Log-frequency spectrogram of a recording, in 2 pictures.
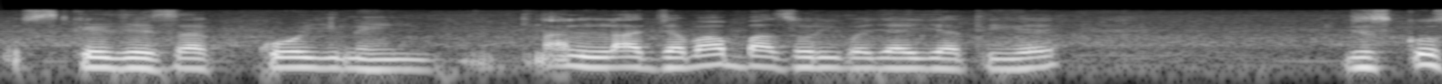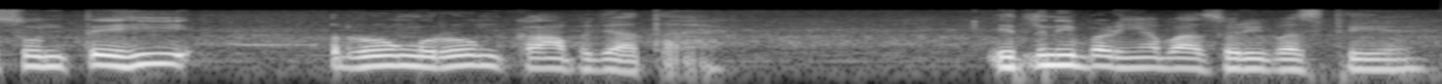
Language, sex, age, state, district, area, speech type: Hindi, male, 30-45, Uttar Pradesh, Mau, rural, spontaneous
